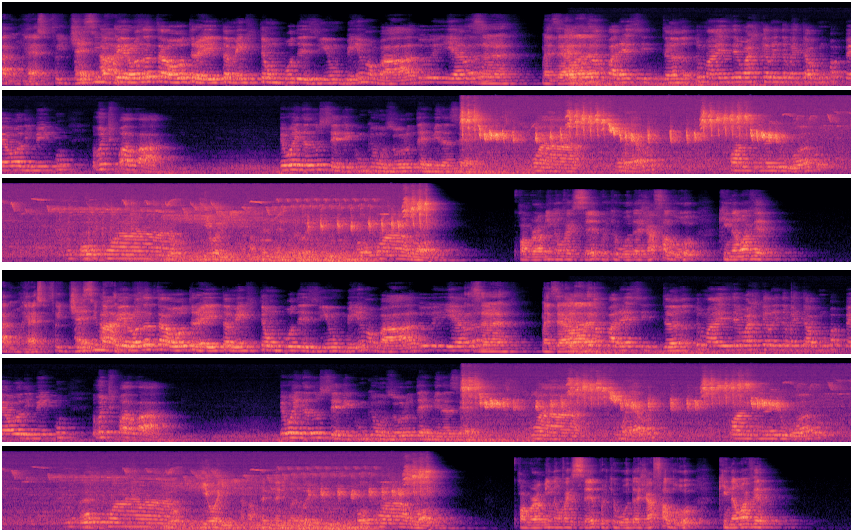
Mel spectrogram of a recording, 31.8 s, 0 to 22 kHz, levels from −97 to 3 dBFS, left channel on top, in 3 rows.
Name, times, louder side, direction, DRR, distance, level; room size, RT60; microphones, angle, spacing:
voice 1, 0.0-1.4 5.8-6.4 6.8-7.5 22.2-22.4 23.2-25.0 27.7-30.7, right 2 dB, 40° right, 1 dB, 0.5 m, -27 dB
voice 2, 0.9-6.1 7.0-11.4 11.7-12.6 14.1-16.6 17.2-17.9 18.2-18.8 19.7-20.9 22.0-23.8 24.7-25.2 25.7-26.7, equal, 20° left, -9 dB, 0.8 m, -26 dB
sound 1, 7.1-25.8, left 1 dB, 80° left, 1.0 m, -37 dB
sound 2, 16.3-26.6, left 3 dB, 60° left, 0.5 m, -23 dB
2.5 x 2.3 x 2.5 m, 0.76 s
head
